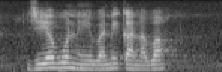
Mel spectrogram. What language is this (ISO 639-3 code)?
ven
